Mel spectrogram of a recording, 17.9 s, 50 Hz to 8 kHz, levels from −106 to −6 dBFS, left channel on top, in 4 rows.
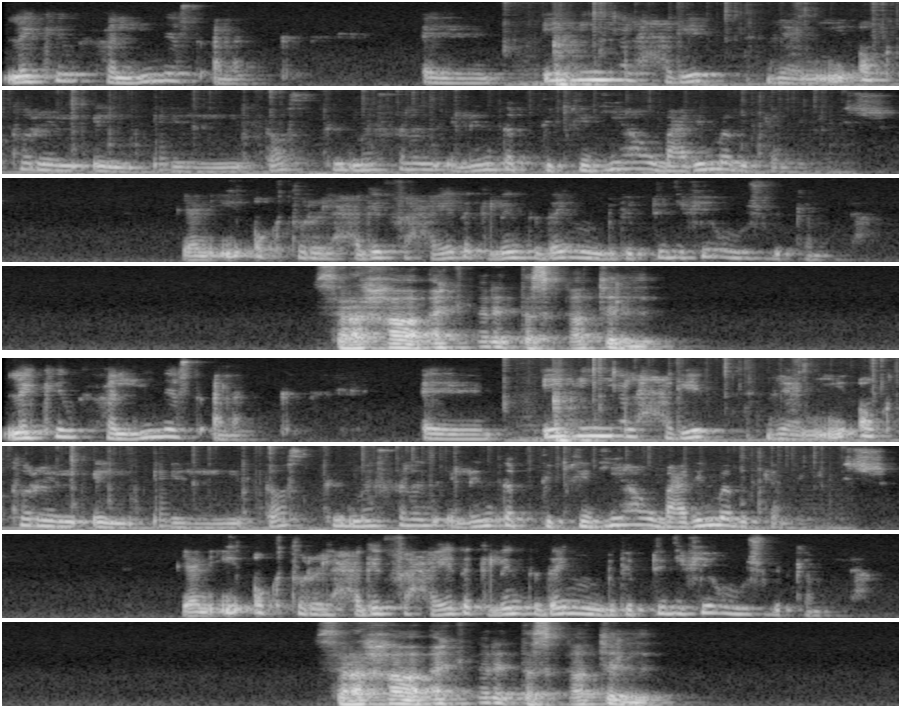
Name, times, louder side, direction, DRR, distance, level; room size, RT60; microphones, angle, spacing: voice 1, 0.0-1.2 2.1-2.4 2.7-3.5 3.8-8.9 9.9-13.3, right 3 dB, 80° right, 10 dB, 0.7 m, -32 dB
sound 1, 2.5-8.7, right 2 dB, 45° right, 1.0 m, -40 dB
voice 2, 15.0-16.7, left 1 dB, 40° left, -1 dB, 2.8 m, -25 dB
10.0 x 4.4 x 2.9 m, 0.40 s
head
